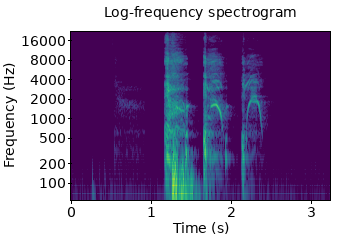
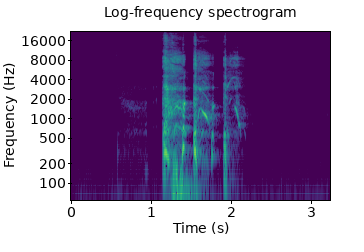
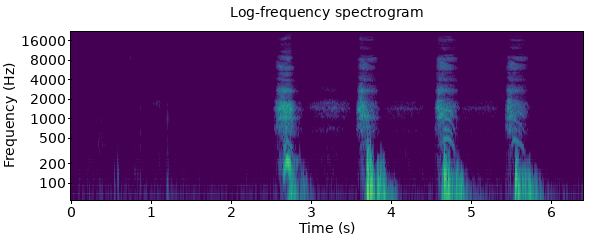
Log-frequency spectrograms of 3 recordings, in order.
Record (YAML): three_cough_length: 3.2 s
three_cough_amplitude: 6561
three_cough_signal_mean_std_ratio: 0.37
cough_length: 3.2 s
cough_amplitude: 6591
cough_signal_mean_std_ratio: 0.34
exhalation_length: 6.4 s
exhalation_amplitude: 4172
exhalation_signal_mean_std_ratio: 0.34
survey_phase: beta (2021-08-13 to 2022-03-07)
age: 45-64
gender: Female
wearing_mask: 'No'
symptom_none: true
smoker_status: Never smoked
respiratory_condition_asthma: false
respiratory_condition_other: false
recruitment_source: REACT
submission_delay: 2 days
covid_test_result: Negative
covid_test_method: RT-qPCR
